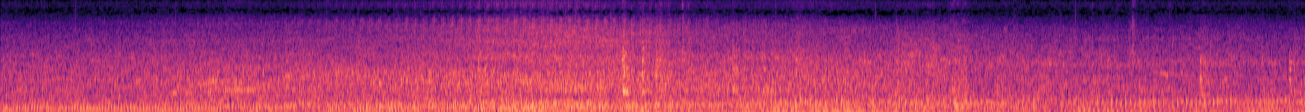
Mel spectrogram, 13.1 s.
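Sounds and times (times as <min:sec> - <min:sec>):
car engine running: 0:00.0 - 0:13.0
street traffic noise: 0:00.0 - 0:13.0.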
